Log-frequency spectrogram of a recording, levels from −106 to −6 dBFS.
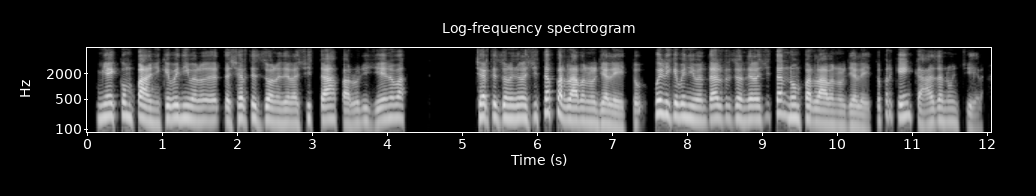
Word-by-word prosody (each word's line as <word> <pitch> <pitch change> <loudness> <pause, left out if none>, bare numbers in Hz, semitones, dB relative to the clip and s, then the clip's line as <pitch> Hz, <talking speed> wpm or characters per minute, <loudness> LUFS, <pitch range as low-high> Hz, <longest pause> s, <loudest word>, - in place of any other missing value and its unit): miei 200 +2 +3
compagni 185 -8 +4
che 175 - -1
venivano 175 -3 -1 0.2
da 160 - -2
certe 180 +3 -1
zone 155 0 0
della 140 0 -2
città- 175 +1 +1
parlo 140 -1 -3
di 155 +1 -10
Genova- 175 +6 -2 0.9
certe 195 -1 +2
zone 175 0 +1
della 180 0 0
città, 195 +8 -1
parlavano 155 -8 +3
il 145 - -4
dialetto. 130 0 -3
Quelli 230 -2 +3
che 205 - +2
venivano 180 -5 -1
da 170 +2 +4
altre 180 0 -2
zone 175 0 -2
della 170 +1 +1
città 200 +6 0
non 185 -4 -2
parlavano 140 -6 +1
il 120 - -12
dialetto 115 +3 -6
perché 215 -1 -1
in 205 +1 0
casa 145 0 -4
non 150 -1 -11
c’era. 110 -4 -14
170 Hz, 180 wpm, -25 LUFS, 145-185 Hz, 0.9 s, compagni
